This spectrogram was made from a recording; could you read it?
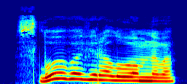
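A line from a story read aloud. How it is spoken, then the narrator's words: Moaning. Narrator (Russian): простонал Рыбьенок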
